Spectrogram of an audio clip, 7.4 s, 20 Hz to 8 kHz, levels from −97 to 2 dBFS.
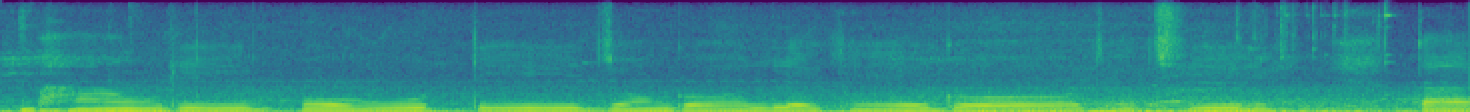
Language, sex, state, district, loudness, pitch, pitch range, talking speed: Odia, male, Odisha, Sambalpur, -15 LUFS, 185 Hz, 135-190 Hz, 65 wpm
